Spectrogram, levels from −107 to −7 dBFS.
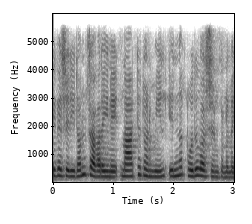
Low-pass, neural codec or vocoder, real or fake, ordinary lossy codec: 5.4 kHz; autoencoder, 22.05 kHz, a latent of 192 numbers a frame, VITS, trained on one speaker; fake; none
